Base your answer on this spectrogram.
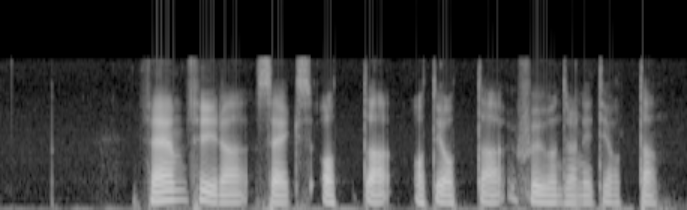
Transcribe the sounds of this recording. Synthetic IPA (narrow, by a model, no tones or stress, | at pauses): fɛmfyːɾasɛksɔt̪ːa̰ | ɔt̪ːɪɔt̪ʰːaɧʉ̟ːhɵnd̪ɾanɪt̪ːɪɔt̪ːa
